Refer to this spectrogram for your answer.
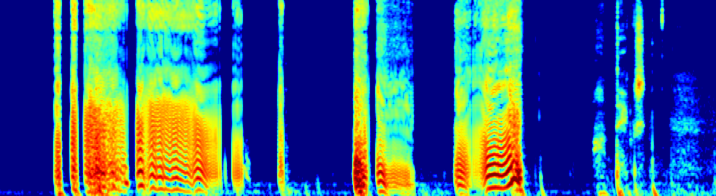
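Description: A run of loud, buzzy fart noises in several bursts of varying length, their pitch wobbling and sputtering, separated by short silent gaps, with a few quicker, fainter puffs at the end.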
